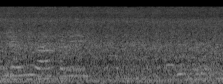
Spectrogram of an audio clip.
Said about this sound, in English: This is how this waterfall look like.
